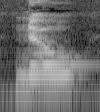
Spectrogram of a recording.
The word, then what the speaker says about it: know: Lembrando que, né, uma coisa aqui da fonética, sempre K e N, sempre quando você vê K e N no inglês, o K não é pronunciado, tá? Então, know, knew, que é o passado de know, knee, que significa joelho, knock, que é bater, né? São palavras que se pronunciam sem o som do K, tá?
